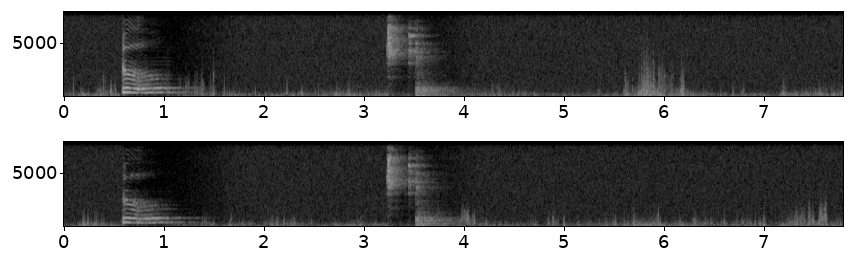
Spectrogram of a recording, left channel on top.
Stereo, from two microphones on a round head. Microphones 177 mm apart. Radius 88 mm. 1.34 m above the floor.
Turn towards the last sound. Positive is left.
turn(degrees=-5)  # may be behind; listen again after turning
